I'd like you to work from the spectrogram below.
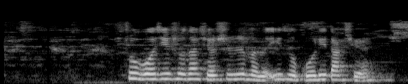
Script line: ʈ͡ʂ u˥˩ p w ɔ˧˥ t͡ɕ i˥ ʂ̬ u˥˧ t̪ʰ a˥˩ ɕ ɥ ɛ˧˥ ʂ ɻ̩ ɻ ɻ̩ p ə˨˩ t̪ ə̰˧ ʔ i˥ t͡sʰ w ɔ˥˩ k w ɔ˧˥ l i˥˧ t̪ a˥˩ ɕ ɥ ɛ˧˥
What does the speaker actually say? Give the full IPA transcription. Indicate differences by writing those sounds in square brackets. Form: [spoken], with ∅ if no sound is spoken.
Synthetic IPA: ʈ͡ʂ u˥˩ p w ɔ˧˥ t͡ɕ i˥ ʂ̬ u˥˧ [t̪] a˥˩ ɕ ɥ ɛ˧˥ ʂ ɻ̩ ɻ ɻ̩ p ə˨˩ [d̪] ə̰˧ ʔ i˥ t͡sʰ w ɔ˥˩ k w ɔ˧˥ l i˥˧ t̪ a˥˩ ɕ ɥ ɛ˧˥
